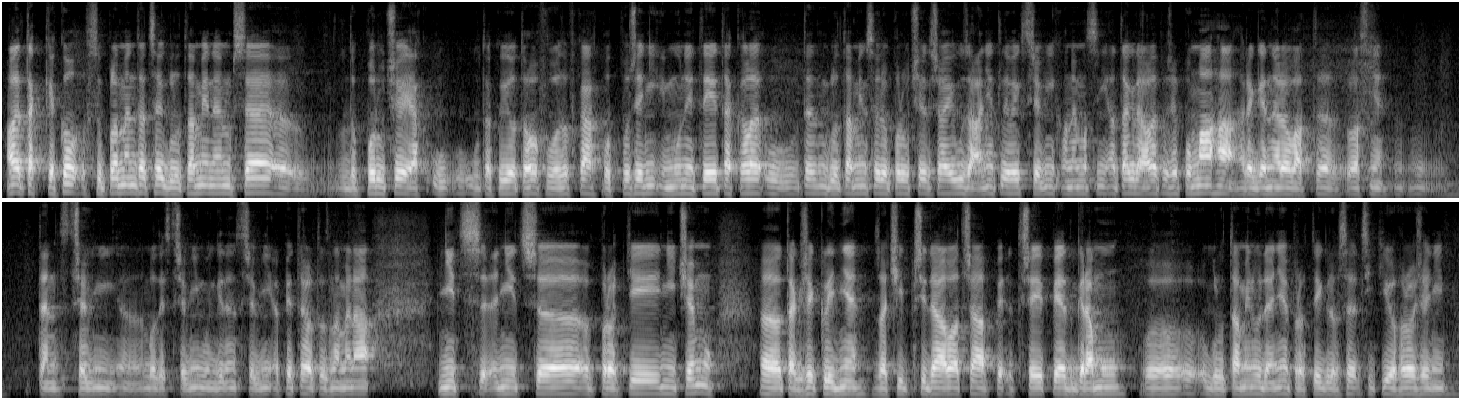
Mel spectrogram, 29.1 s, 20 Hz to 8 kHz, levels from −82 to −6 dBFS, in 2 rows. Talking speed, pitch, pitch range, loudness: 135 wpm, 100 Hz, 95-105 Hz, -22 LUFS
